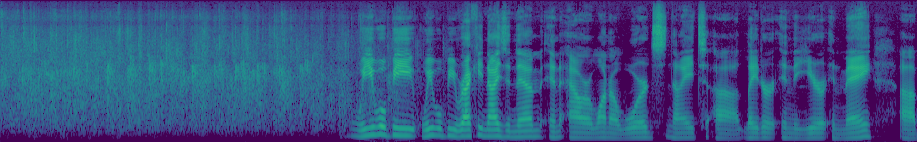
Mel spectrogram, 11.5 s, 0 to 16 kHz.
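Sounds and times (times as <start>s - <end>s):
large crowd applauding at a church service: 0.0s - 5.6s
speech: 4.4s - 11.4s.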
